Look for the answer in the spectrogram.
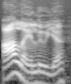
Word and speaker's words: alleluia: If you leave off the H and you pronounce it alleluia, that's simply the Greek version of the Hebrew word.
